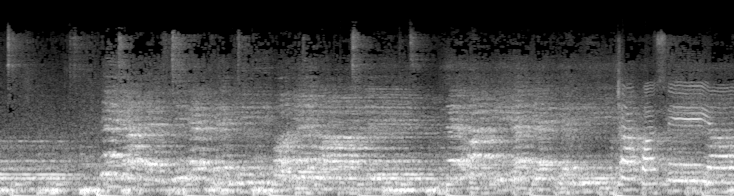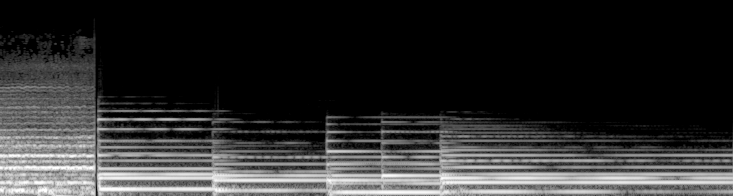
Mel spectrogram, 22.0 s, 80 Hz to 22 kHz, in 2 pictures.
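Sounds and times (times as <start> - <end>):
heavy bass beat: 0.0 - 9.9
choir singing gospel song: 0.0 - 12.5
soft electric piano music: 11.7 - 22.0.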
